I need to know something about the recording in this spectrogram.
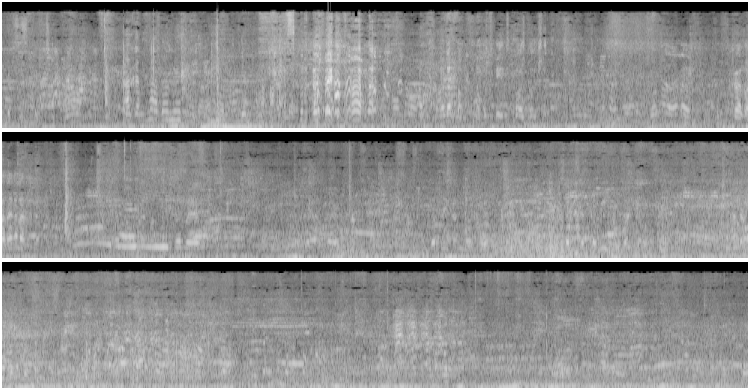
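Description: Young women talk nearby outdoors.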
